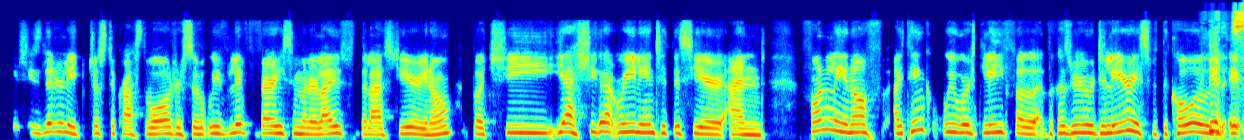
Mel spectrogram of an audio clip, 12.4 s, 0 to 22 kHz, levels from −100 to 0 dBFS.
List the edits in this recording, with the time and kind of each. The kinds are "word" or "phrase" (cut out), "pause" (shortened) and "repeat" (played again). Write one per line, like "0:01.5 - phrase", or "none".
0:08.9 - word
0:09.7 - word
